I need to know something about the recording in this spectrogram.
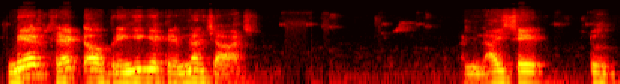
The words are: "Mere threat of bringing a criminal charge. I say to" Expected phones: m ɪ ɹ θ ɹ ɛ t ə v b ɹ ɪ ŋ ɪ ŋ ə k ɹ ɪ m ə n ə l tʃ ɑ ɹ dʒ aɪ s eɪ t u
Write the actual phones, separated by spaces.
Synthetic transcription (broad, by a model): m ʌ ɹ t ɹ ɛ t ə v b ɹ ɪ ŋ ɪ ŋ ə k ɹ ɪ m ə n ə l tʃ ɑ ɹ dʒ aɪ s eɪ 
